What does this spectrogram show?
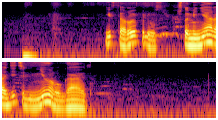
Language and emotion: Russian, neutral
